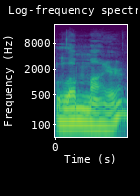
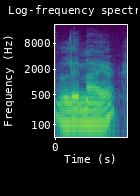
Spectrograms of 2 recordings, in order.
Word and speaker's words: Lemire: known as uh samson lemire or lemire however you want to pronounce it uh he pronounces it la meyer le meyer um who had tasked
